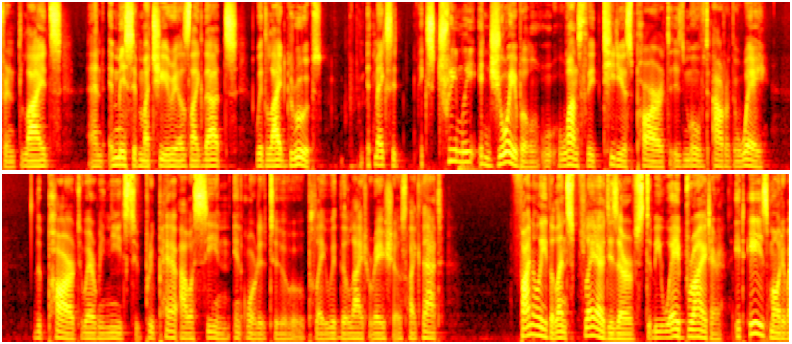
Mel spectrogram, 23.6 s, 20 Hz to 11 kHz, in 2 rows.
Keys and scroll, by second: 0.6-2.1 typing, 4.4 m, 12.0 m, 20.5 5, 21.7 typing, 22.9-23.6 typing.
